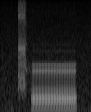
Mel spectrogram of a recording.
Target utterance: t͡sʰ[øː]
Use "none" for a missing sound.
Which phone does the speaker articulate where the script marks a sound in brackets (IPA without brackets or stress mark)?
øː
